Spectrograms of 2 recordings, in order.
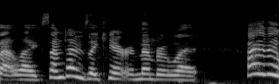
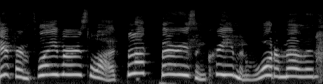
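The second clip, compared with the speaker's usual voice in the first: put-on high, heavily Southern-accented ad-read voice. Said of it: "Now you sound like you're Southern".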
